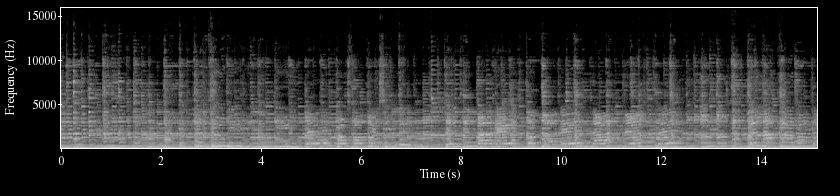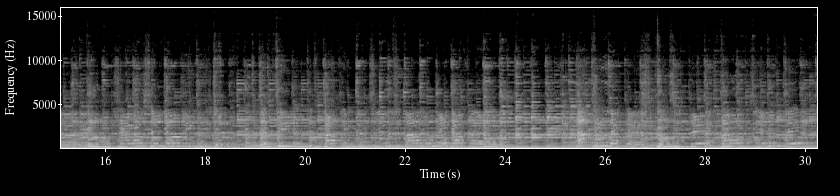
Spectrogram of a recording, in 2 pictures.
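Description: Two acoustic guitars playing a country/bluegrass-style song live, with quick picked melody lines over strummed rhythm.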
